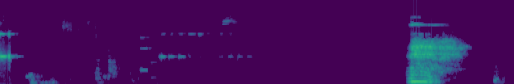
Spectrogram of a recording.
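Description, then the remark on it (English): A phone rings faintly with a few short electronic tones in the background, a call from Duke Power, followed by a loud breathy sigh into the microphone. “Now my phone's ringing.”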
